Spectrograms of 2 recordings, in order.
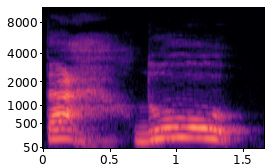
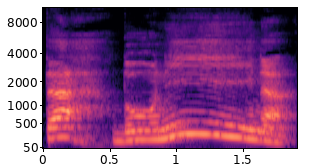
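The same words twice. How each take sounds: First: Tahdu with the vowel held two beats; deliberate mistake in length; wrong length demo. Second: Tahdunina slowly, vowels at normal length; corrected model reading; correct recitation. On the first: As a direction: stretch the u in tahdu too long. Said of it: "quand j'ai dit tahdu ... deux temps". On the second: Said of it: "Là, c'est bon". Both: Shown as a demonstration.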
